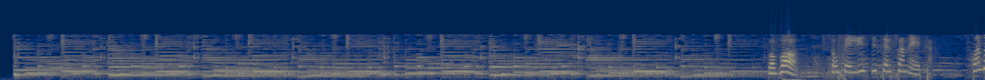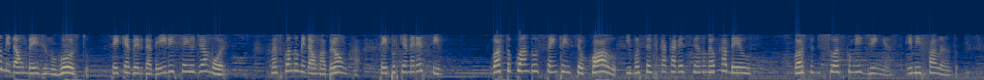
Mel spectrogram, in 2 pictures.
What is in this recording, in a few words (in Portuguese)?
Aniversário Avó Infantil Feminino; Aniversários; Telemensagens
